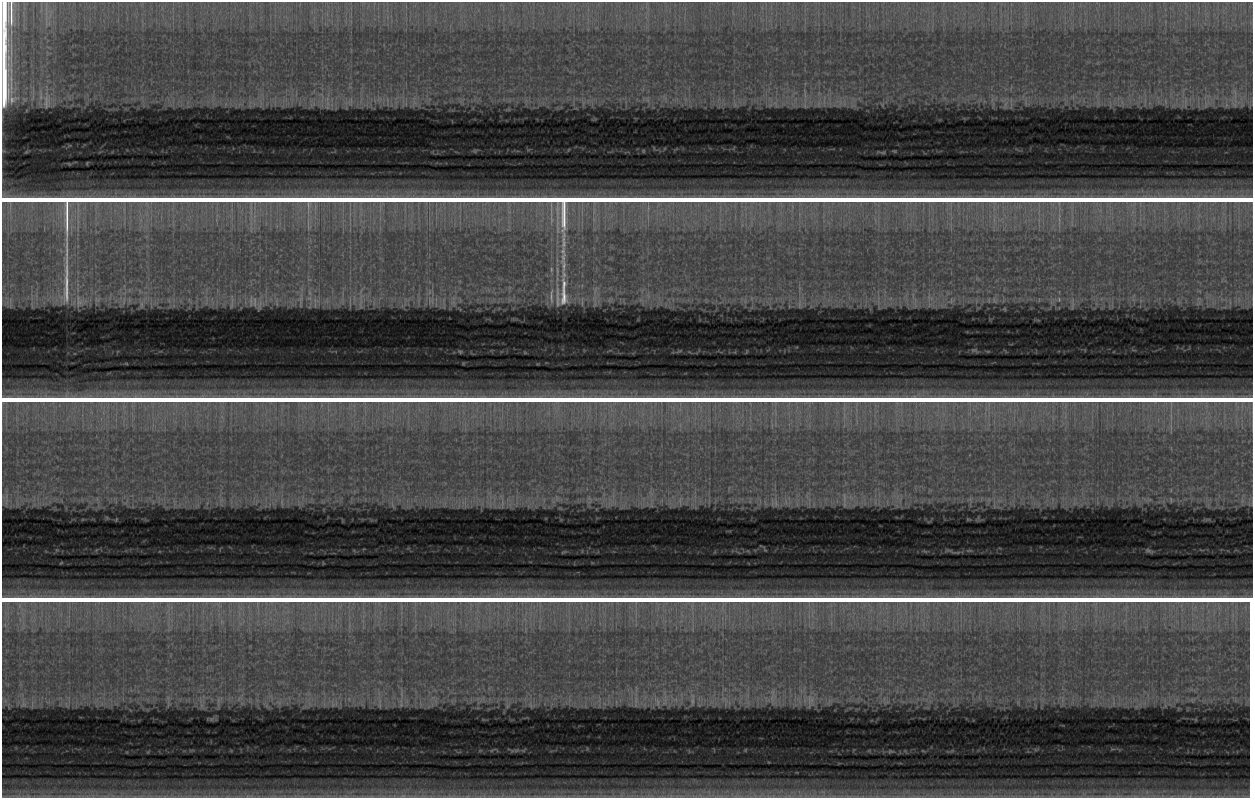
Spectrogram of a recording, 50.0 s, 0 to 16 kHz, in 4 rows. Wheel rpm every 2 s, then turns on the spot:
180, 230, 210, 220, 220, 230, 210, 230, 230, 220, 230, 210, 230, 220, 220, 230, 230, 220, 220, 220, 230, 230, 230, 210, 220.
none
